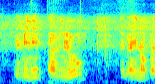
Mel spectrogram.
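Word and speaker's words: Le Mesnil-Amelot: au mil pardonil Amlo parce qu'on ne prononce pas le S le Menil Amlo et ben ils n'ont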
